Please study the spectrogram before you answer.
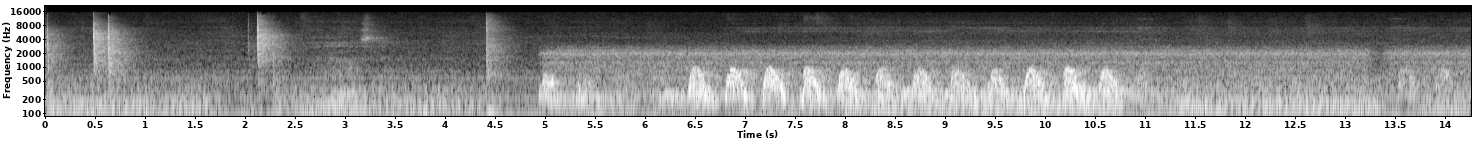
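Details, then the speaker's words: After handling noise, rapid, regular whooshing fetal heartbeat on Doppler ultrasound at 13 weeks in a first pregnancy, about 160 a minute, the sound shifting as the male fetus moves; normal fetal heart rate. "Det lyder mest ligesom den ændrer. Lyden ændrer sig lidt, fordi han bevæger sig."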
